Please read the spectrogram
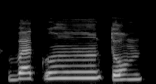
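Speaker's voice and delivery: slow, drawn-out Quran recitation; chanting the verse as a teacher's model; tajweed recitation. Shown as a demonstration. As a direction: recite it slowly with careful tajweed. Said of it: "यहाँ मैंने इख्फा किया".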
